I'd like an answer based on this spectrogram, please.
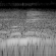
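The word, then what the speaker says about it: unique: Union, UNIQE, देखो यहाँ पे आई आ गया इसलिए इसको पढ़ेंगे यूनिक, यूरिनल ना, यूरोपियन, URO, आर के बाद क्या आ गया, ओ, वोवेल है इसलिए इसको पढ़ेंगे यू।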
